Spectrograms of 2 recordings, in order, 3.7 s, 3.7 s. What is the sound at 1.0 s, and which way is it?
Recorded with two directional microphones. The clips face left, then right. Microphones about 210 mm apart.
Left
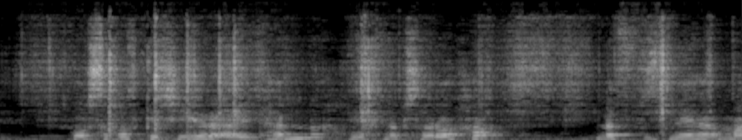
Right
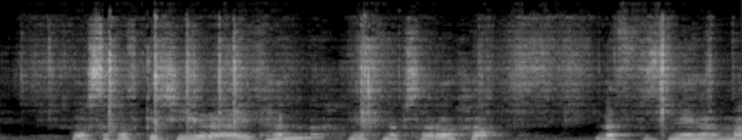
Speech, 35° right (ahead or behind).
